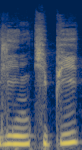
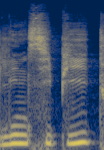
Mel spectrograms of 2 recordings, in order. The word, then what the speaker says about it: incipit: Oui, moi je dis l'inkipit mais sinon c'est l'incipite ou l'incipite pour ceux qui le souhaitent. Je vous laisse choisir la prononciation que vous voulez.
